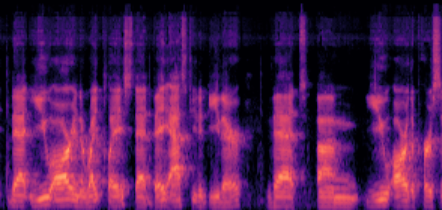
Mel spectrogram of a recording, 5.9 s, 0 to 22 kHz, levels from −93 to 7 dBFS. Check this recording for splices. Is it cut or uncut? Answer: uncut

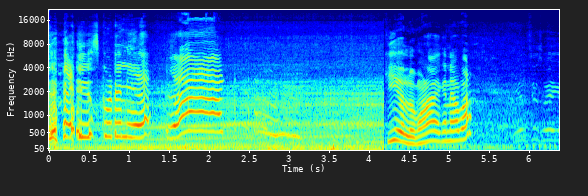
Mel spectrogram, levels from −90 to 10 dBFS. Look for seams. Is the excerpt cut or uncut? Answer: cut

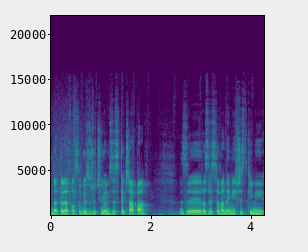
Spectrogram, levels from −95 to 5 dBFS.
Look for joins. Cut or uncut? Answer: uncut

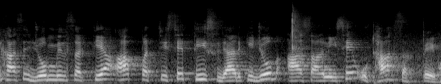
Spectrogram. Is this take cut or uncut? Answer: uncut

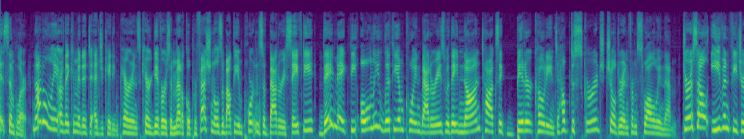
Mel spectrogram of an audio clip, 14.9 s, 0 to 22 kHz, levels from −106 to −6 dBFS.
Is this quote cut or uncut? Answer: uncut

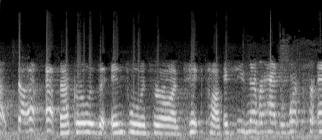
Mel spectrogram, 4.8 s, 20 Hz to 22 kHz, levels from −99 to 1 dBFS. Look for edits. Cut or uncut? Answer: cut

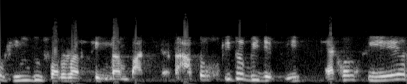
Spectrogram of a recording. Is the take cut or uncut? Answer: cut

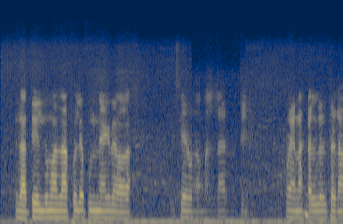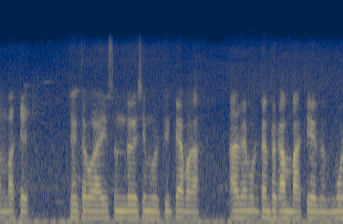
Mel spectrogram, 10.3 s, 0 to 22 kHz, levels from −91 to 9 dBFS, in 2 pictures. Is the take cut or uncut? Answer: uncut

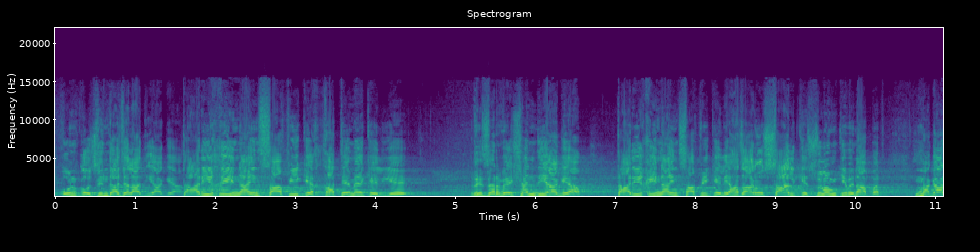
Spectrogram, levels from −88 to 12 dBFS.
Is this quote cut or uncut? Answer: cut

